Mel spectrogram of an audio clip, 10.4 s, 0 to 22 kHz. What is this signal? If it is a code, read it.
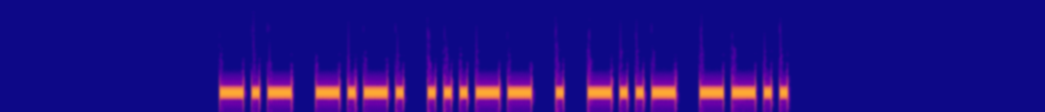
Morse code, heard as a keyed tone, about 15 wpm, 700 Hz. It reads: KC3EXZ
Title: USA Call Signs - 6 Characters - Repeated 3x - 15wpm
